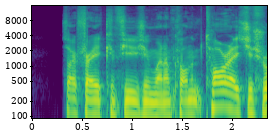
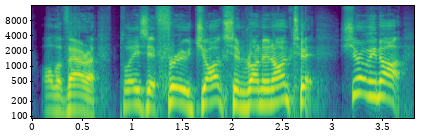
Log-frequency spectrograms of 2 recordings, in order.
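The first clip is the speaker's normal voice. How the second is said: building excitement; 8 semitones higher than usual. Real, not acted. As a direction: voice rising as the chance opens up. Goal chance building in commentary.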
